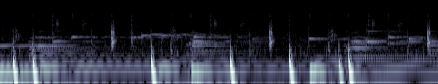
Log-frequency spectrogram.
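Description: Instrumental lo-fi hip hop beat: a deep bass line and a kick drum roughly once a second, under soft sustained keyboard chords with snare hits.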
